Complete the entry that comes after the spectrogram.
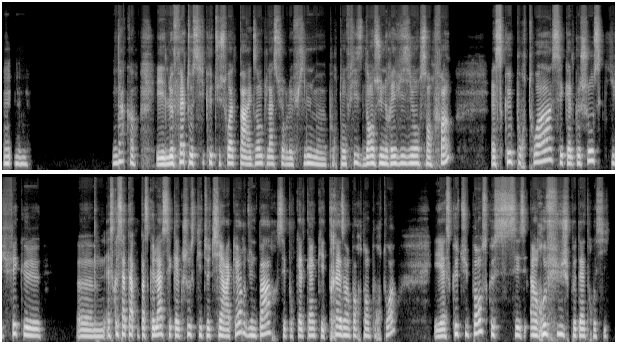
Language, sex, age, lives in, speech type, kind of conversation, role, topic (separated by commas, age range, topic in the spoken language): French, female, 45-49, United States, conversation, advice, advisor, Comment le perfectionnisme t’empêche-t-il de finir tes projets ?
